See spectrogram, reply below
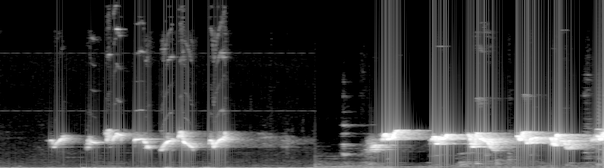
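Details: Orange-headed thrush, a bird of Indonesia kept as a master tutor for other songbirds, singing short warbled phrases in a quieter first burst, then a pause, then louder, rapidly run-together, slightly buzzy high whistled notes.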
